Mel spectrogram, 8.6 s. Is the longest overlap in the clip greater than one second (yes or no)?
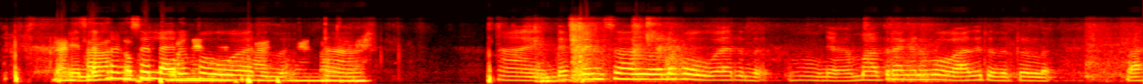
yes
